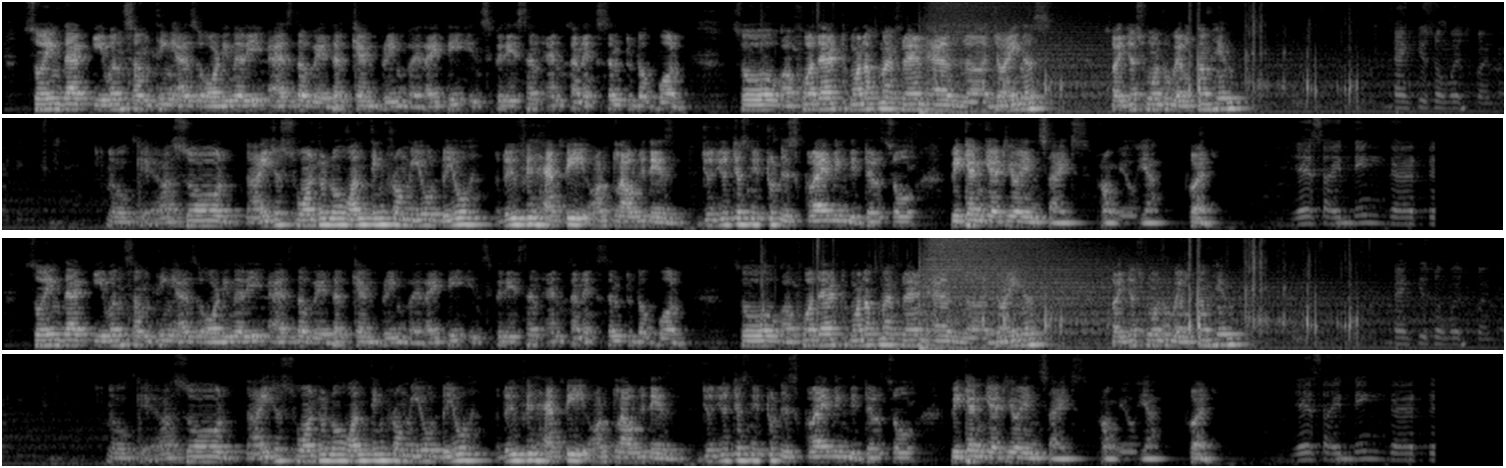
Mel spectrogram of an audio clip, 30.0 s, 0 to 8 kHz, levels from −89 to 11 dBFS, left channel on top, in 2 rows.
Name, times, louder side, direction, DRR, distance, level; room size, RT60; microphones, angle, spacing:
voice 1, 0.3-6.8 7.4-10.5 11.1-12.5 16.0-24.2 24.5-27.2 28.4-28.5, left 3 dB, 80° left, 1.3 m, -30 dB
sound 1, 7.6-13.7, right 3 dB, 25° right, 1.0 m, -43 dB
sound 2, 9.1-15.5, right 3 dB, 55° right, 3.5 m, -47 dB
voice 2, 13.9-15.1 27.9-29.3, left 3 dB, 40° left, 2.9 m, -51 dB
head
